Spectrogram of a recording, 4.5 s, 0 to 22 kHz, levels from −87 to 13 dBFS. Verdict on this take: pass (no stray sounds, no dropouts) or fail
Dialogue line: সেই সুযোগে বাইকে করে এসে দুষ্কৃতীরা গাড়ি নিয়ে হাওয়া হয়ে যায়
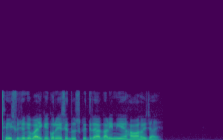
pass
